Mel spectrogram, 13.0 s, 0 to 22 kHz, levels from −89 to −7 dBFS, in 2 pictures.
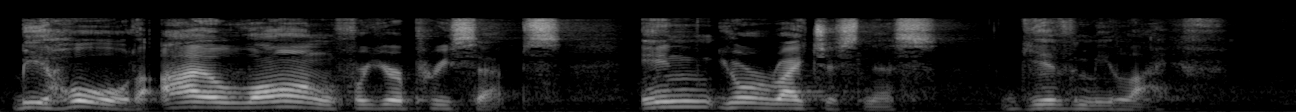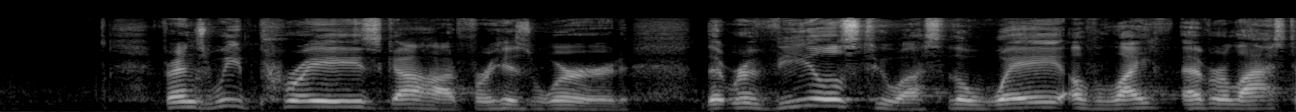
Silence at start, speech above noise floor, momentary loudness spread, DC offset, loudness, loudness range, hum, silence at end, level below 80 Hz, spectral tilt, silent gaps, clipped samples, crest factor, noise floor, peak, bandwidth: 0.1 s; 37 dB; 16 LU; under 0.1%; -36 LUFS; 8 LU; none; 0 s; under -90 dBFS; 0 dB/octave; none; under 0.1%; 28 dB; -75 dBFS; -12 dBFS; 11.5 kHz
